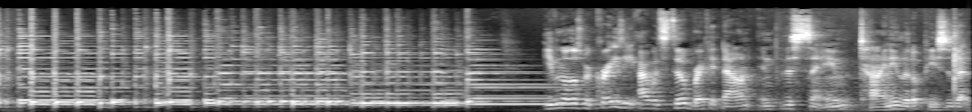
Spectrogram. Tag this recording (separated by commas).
playing ukulele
